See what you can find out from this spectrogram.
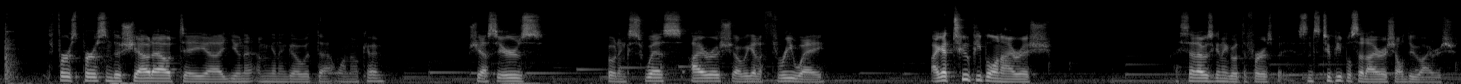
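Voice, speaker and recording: A man talks through his work on a live developer stream in a relaxed, easygoing way, thinking aloud and asking viewers what to do next. His voice sits at an ordinary middle pitch, and faint music plays behind him. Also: normal speed, long pauses. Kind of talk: casual live-stream chat while working.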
